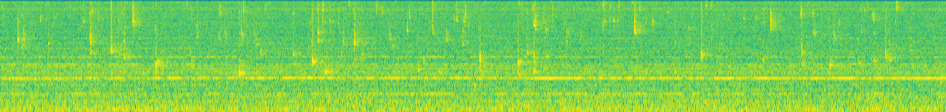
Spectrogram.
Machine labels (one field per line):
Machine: pump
